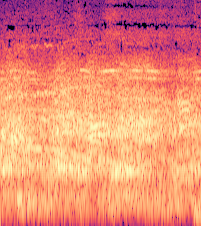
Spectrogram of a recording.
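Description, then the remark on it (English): A large crowd shouts "You are not alone" and cheers in support of Sheinbaum, a dense, continuous roar of many voices, loud and steady throughout with rising and falling chants and no single voice standing out. “"You are not alone," people shouted yesterday in support of Sheinbaum.”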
